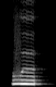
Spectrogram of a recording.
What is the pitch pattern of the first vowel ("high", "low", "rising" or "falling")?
high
